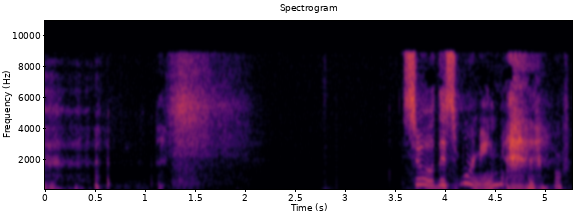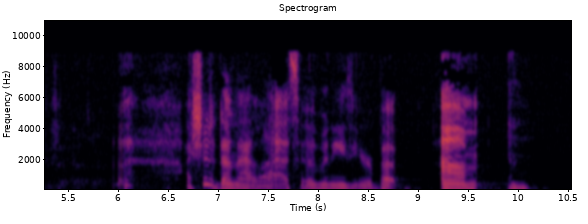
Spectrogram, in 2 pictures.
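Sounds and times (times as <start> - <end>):
deep breath inhale: 1.2 - 2.2
speech: 3.6 - 5.4, 6.0 - 10.2.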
